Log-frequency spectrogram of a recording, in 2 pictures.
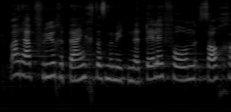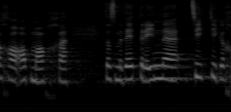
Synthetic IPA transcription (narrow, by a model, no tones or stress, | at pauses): ʋæːɾhætfɾyəχəɾtæŋkχtd̥ɑsməmɪtmnətɛlefoːnsɑχəχɑʔɑb̥mɑχə | d̥ɑsmədeːt̚d̥ɾɪnːət͡sitiɡəχ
